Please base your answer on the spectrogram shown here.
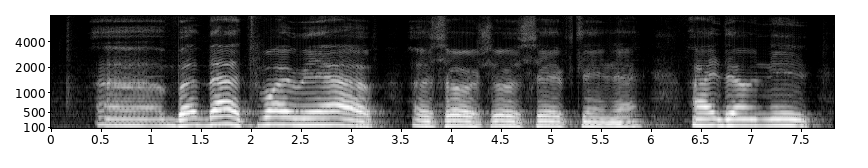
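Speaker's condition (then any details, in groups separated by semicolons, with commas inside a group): ALS; speech slowed and softened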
